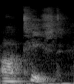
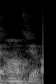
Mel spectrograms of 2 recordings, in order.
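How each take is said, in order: First: Artiste said the French way, ar-TEEST. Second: Said in the usual way. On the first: Retold or imitated. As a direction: stress the end: artiste, "teest". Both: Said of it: "She wouldn't say artist".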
